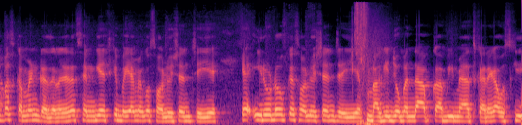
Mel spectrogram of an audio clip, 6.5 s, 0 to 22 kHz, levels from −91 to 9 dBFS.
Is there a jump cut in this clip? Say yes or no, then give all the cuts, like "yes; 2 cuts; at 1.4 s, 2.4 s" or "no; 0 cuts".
yes; 1 cut; at 4.6 s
